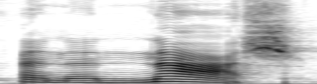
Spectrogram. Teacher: It can also be closed and more rounded like what we see in the first A of the word ananás.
